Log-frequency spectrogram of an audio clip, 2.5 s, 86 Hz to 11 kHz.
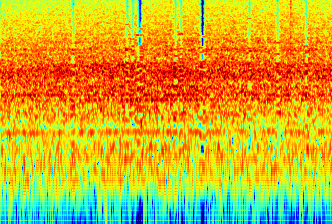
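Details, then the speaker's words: GTX 1660 Super mining rig (Asus H570-Plus, Corsair 850W+650W PSUs), secondary PSU on before motherboard: steady loud airy rush from many hub fans with faint constant tone; fans at full speed with no motherboard fan control. "This will make a bit of noise because without the motherboard being on, there's nothing controlling the fan speed, of course."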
